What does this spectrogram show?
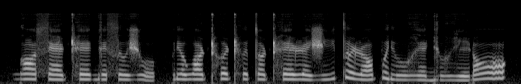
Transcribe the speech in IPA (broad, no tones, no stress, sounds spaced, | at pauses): ɡ ɒ s æ ʈʰ ɛ ɡ ɛ s ɤ ʒ o | ɾʲ ɒ w ɒ ʈʰ ɤ ʈʰ ə t ɔ ʈʰ ɛ ɭ ɛ ʒ i t ɤ ɭ ɒ p ə ɾʲ o ɣ ɛ ɡʲ o ɣ i ɽ ɔ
